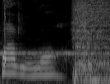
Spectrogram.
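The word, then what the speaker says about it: parlanchín: Kalau lihat di Google, bacanya Parlanchin.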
